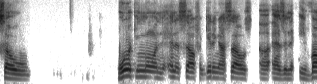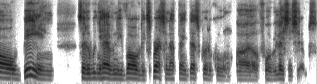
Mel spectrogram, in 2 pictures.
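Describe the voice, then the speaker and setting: The speech moves at a fairly slow pace with ordinary pitch variation against a quiet background. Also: man, fairly high pitch for a man. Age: 60s. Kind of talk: casual chat. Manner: halting.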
